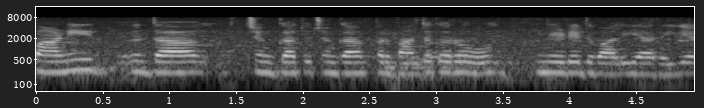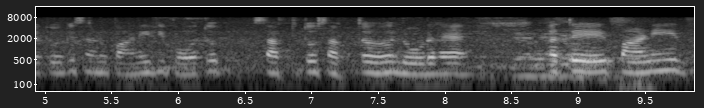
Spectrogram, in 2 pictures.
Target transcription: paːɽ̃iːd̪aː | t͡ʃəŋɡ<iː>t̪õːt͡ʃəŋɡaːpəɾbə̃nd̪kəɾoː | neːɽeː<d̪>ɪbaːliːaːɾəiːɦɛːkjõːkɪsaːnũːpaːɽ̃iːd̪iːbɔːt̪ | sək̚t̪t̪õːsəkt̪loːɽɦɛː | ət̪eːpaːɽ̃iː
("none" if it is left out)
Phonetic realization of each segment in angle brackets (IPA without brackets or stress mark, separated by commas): aː, d̪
